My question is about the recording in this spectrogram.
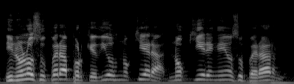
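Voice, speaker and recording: Bright-voiced, high-pitched preaching man. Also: fast talker, faint music behind. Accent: Central American Spanish. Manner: impassioned, acts out Bible dialogue in voices. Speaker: pastor. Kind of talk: sermon. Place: church.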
